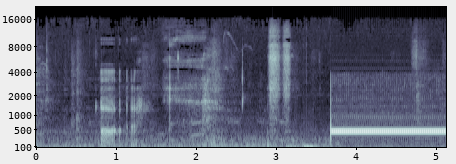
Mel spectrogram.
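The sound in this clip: Ringback tone of an outgoing telephone call: muffled handling noises and breaths come first, then a loud, steady mid-pitched tone sets in and holds unbroken to the end.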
